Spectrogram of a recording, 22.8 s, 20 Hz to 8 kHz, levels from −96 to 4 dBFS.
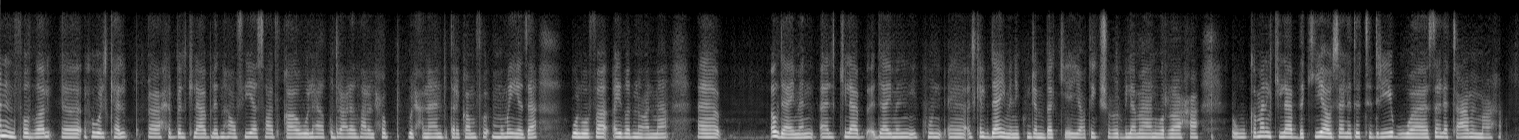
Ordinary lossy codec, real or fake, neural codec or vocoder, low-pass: none; fake; codec, 24 kHz, 1.2 kbps, DualCodec; 7.2 kHz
